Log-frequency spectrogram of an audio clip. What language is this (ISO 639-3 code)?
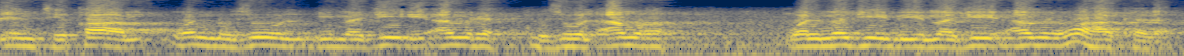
ara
